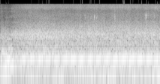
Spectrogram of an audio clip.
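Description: Air spray gun hissing steadily as it sprays paint onto a car door, over a steady low hum.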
